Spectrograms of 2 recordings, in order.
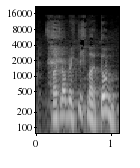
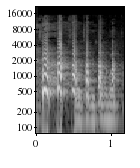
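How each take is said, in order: First: Said in the usual way. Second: Squeaky high. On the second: Real, not acted. Squeaks, then repeats line plainly.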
